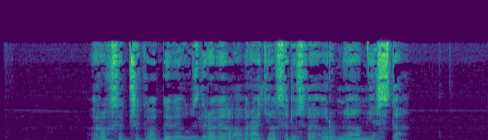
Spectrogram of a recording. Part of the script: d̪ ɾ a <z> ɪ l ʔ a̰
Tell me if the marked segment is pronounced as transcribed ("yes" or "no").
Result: no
